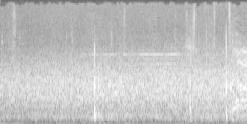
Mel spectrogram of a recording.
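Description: Quiet outdoor court ambience with a single short knock of a tennis ball about a second in, and a fainter tap near the end.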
